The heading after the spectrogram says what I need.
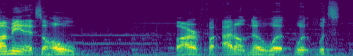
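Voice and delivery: usual speaking voice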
